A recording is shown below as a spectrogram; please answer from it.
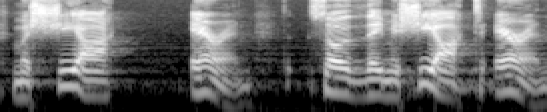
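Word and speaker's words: משיח: Mashiach. Mashiach Nagi, the Messiah, the Prince.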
